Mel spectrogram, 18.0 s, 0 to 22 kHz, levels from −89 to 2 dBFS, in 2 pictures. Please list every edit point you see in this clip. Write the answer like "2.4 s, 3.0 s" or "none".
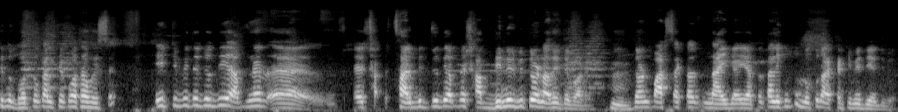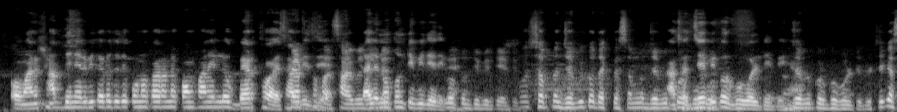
14.3 s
